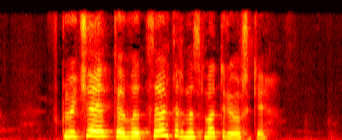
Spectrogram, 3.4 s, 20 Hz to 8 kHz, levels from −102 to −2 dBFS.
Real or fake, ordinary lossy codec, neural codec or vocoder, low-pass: fake; MP3, 64 kbps; codec, 16 kHz, 2 kbps, FreqCodec, larger model; 7.2 kHz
